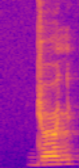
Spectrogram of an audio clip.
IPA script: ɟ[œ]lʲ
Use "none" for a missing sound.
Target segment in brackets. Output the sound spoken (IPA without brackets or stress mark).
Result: œ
